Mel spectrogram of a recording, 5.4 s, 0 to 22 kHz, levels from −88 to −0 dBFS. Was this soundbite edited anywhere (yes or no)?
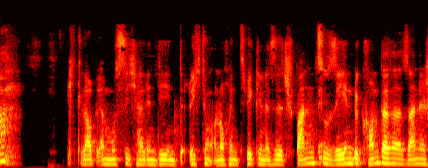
no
